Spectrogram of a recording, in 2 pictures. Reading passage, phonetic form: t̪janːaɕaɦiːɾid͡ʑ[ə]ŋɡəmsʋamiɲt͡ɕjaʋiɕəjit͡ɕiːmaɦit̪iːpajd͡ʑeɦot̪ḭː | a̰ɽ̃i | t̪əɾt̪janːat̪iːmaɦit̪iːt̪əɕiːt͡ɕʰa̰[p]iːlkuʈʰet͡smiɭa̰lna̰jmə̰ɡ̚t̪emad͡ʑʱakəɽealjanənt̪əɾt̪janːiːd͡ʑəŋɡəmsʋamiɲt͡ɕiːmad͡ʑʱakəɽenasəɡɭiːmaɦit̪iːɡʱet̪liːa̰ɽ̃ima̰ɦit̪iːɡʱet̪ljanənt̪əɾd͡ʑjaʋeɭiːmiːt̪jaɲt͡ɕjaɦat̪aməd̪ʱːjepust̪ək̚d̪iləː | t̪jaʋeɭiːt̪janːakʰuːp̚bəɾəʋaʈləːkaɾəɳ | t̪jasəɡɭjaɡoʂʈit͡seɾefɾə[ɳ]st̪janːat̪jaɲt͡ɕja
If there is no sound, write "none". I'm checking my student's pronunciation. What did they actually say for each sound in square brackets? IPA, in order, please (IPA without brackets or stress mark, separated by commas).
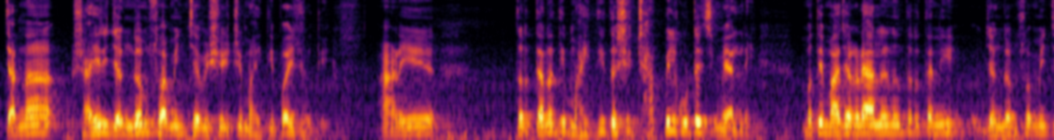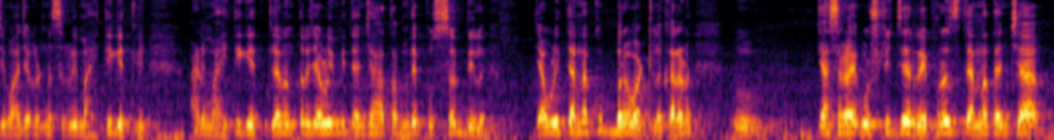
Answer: ə, p, n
